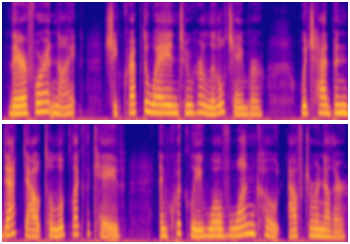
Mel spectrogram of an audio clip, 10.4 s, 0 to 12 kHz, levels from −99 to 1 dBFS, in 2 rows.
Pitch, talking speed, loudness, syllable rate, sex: 215 Hz, 155 wpm, -18 LUFS, 4.6 syllables/s, female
